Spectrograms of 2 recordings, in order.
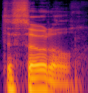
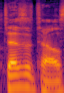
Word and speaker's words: Desitels: DeSoto. Wait, now you made me say it wrong. Desitels, there we go.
